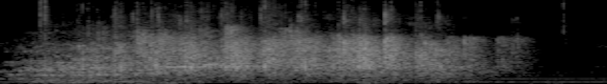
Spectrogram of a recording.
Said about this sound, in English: There should be more clapping.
